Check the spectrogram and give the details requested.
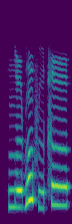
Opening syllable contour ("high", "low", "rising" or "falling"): low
